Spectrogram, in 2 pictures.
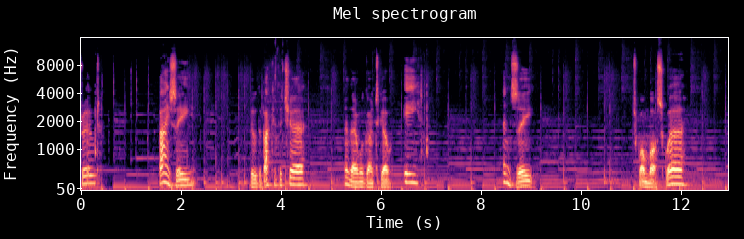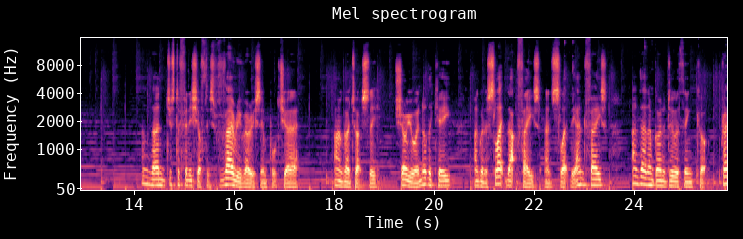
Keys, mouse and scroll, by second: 0.1 e, 1.4 z, 4.0 click, 6.8 e, 9.4 z, 13.4 click, 14.4 middle click, 14.7-15.6 middle click, 14.8 middle click, 15.2 scroll, 15.6 middle click, 15.8 middle click, 15.8 middle click, 15.9 middle click, 16.1 middle click, 16.5 middle click, 17.7 click, 21.2 middle click, 22.8 shift+click, 24.3 right click.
